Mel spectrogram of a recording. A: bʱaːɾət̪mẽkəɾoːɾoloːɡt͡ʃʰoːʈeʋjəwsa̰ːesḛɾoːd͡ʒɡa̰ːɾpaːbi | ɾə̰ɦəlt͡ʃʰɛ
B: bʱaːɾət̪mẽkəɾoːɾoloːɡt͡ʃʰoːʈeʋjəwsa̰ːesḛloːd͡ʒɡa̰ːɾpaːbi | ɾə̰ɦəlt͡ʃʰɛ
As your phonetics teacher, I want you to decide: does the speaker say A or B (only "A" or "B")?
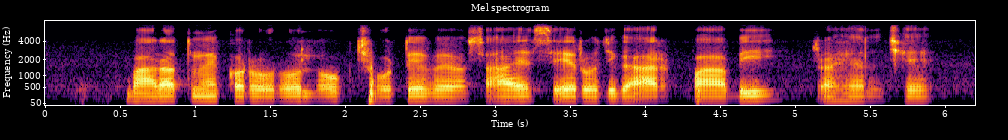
A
